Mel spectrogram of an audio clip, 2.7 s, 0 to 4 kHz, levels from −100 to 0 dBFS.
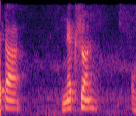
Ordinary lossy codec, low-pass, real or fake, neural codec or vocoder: none; 3.6 kHz; fake; codec, 16 kHz, 4 kbps, X-Codec, WavLM features, trained on Multilingual LibriSpeech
